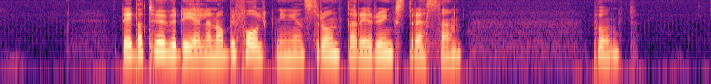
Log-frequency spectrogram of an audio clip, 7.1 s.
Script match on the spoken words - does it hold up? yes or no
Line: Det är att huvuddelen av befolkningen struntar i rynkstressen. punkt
yes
